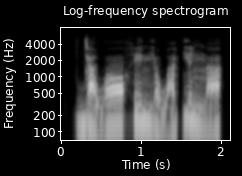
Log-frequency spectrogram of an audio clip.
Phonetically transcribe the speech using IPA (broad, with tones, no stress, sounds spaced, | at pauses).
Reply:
ɟ a˧˩ w ɔː˧ h e˥ mʲ ɒ˧˩ w a˩˧ pʲ ɜ˥˧ ɲ n a˩˧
